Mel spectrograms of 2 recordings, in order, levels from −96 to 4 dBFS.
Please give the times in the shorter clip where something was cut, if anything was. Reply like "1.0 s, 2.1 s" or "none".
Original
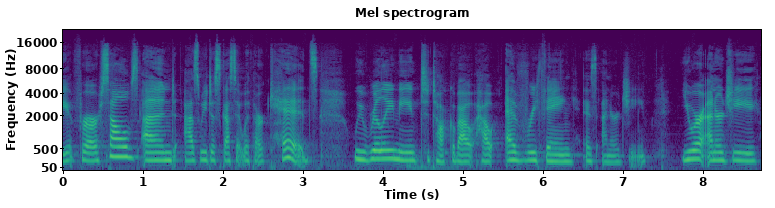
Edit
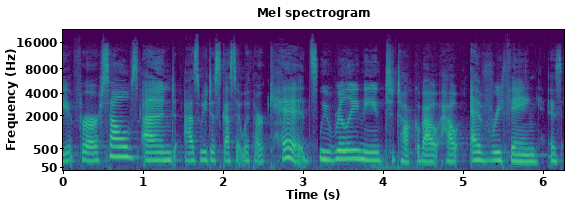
3.1 s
